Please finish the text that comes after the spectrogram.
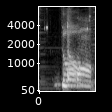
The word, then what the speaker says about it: dans: What was the pronunciation of DANS? Dong. Did I pronounce S? Did I pronounce? No, sir. No, sir. Only TN. Word, in that particular word, after AN, there is a single alphabet S.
